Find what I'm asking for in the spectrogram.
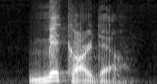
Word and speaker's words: McCardell: Close to the fact that Keenan McCardle came out and said, no. Excuse me. I am Keenan McCardell. McCardell.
